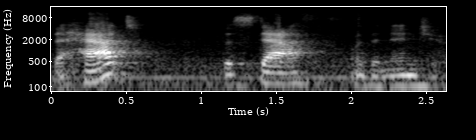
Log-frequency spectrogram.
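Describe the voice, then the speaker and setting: A man's voice: lowish voice, expressive, measured pace, a bit bright, echoey room, slight background noise. A man from Minnesota, a Buddhist minister, giving a conversational Dharma talk over a video call and often checking in with listeners. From Minnesota, USA. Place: home room on a video call.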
